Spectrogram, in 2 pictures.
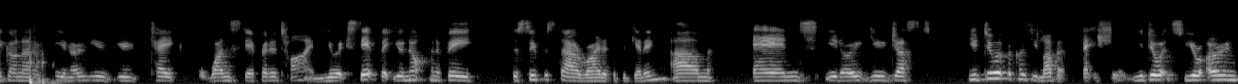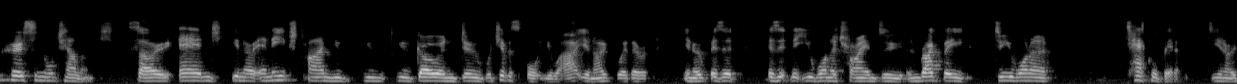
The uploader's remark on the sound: This special episode features a live panel discussion webinar recorded on 29th October 2020 in partnership with our title sponsor, Societe Generale.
